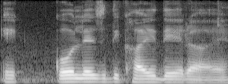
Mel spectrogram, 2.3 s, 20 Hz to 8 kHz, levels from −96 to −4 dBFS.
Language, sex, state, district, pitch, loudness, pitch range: Hindi, male, Haryana, Rohtak, 110 Hz, -17 LUFS, 105-120 Hz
